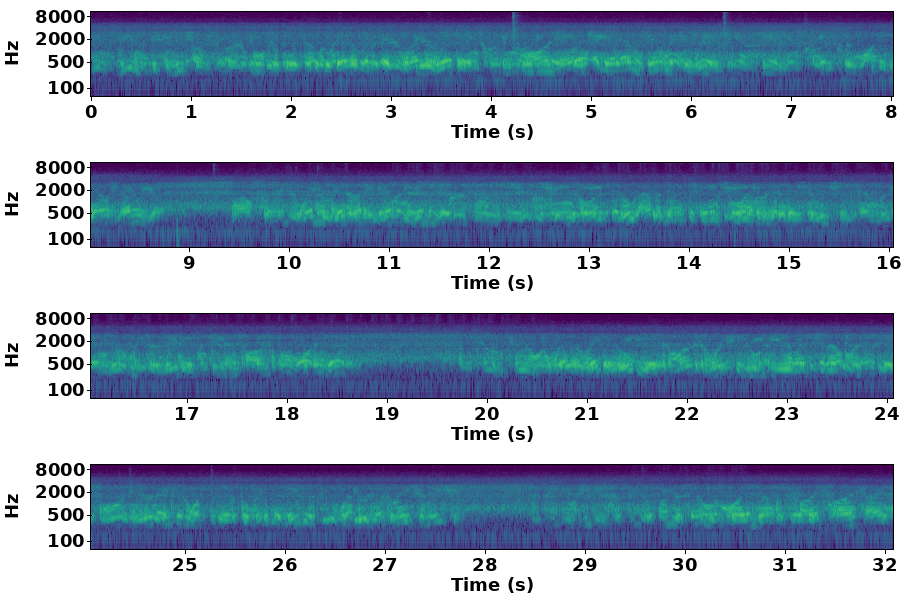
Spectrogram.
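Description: A weather radio broadcast voice reading a weather bulletin through the small speaker of a Midland weather alert radio. It sounds narrow and thin, with a few short pauses between phrases.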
